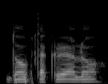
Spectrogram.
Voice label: "dobw takvr alo", Apatani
